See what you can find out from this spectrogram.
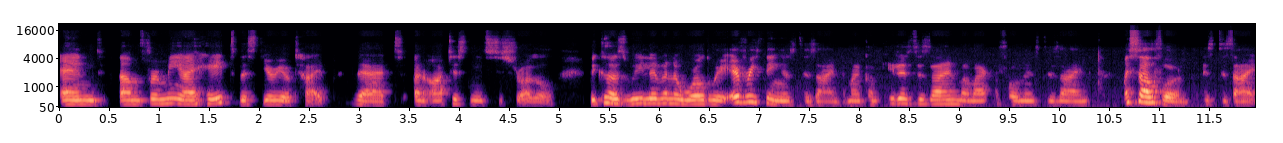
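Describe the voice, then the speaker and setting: A woman speaks at a medium pitch with an African accent. Her pitch moves in an ordinary way, and her pace is fairly quick. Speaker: animation studio owner and podcaster. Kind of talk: panel discussion.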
